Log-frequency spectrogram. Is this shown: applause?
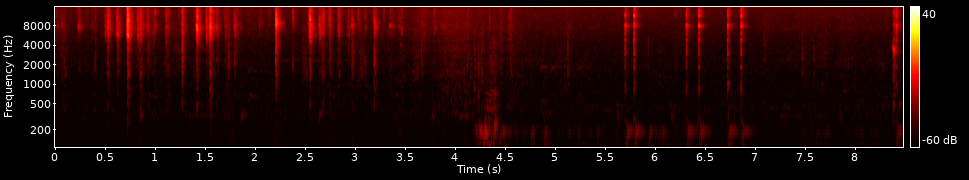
no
